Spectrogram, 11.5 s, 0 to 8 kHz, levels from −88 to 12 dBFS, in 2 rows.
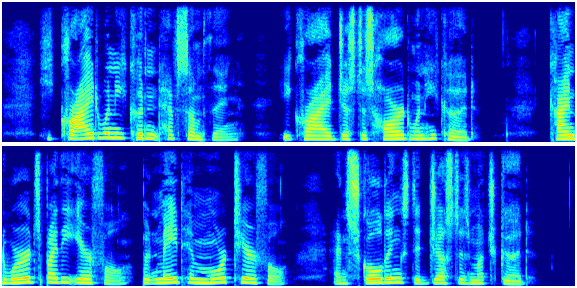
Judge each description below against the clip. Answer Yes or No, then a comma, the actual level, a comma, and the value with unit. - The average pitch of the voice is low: No, high, 210 Hz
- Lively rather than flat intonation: No, average, 3.6 semitones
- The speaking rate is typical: Yes, average, 165 wpm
